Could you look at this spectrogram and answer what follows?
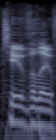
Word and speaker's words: Tuvalu: call it something else i used to call it tuvalu but now i call it tuvalu because that's apparently the right way to say it but i could not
